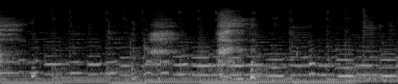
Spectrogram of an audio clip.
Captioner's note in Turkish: Gülme sesi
